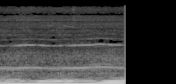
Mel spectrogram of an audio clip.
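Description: Cordless buffer polisher running at a steady speed, a low hum with a thin whine above it. It stops abruptly about a second and a half in.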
